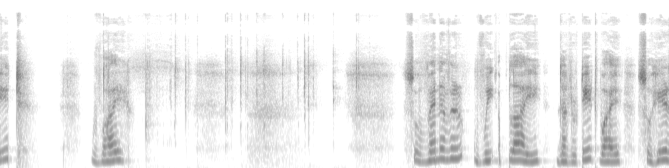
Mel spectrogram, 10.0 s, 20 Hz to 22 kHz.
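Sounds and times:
computer keyboard typing: 2.2s - 5.5s.

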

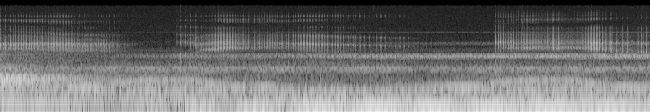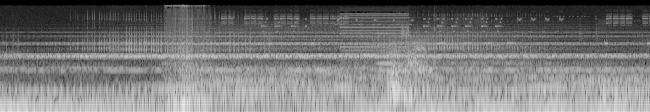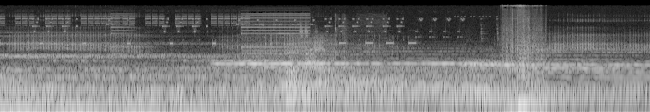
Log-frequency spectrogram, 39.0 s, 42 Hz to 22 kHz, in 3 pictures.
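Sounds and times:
electronic droning tones: 0.0s - 39.0s
fast high electronic ticking: 16.2s - 38.4s
computer-style beeps and blips: 16.2s - 39.0s.

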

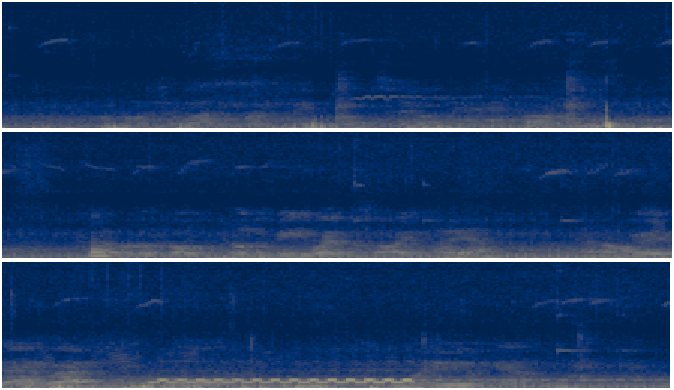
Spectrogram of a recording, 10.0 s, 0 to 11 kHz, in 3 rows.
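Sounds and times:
electronic two-tone ring: 7.4s - 10.0s.

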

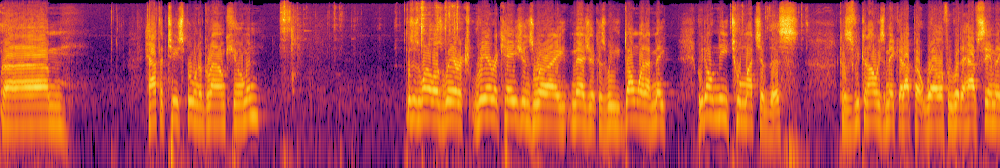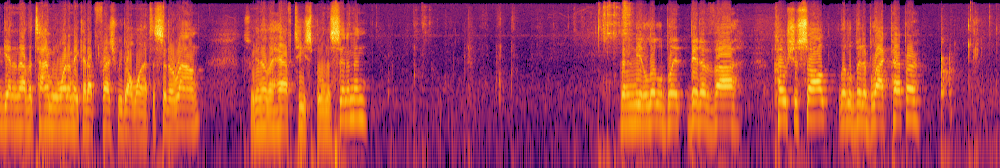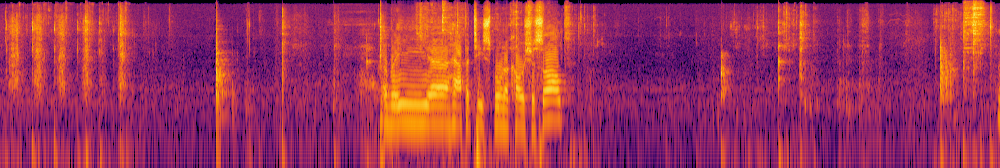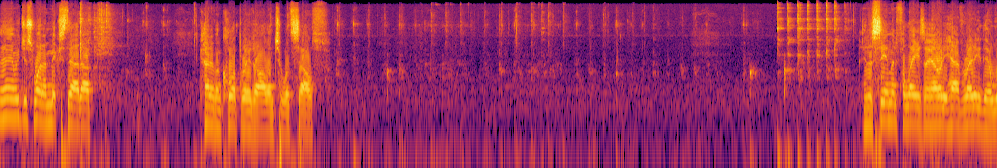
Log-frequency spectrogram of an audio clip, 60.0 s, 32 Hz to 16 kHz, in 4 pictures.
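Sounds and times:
metal utensil clinking glass bowl: 56.7s - 57.8s.

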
